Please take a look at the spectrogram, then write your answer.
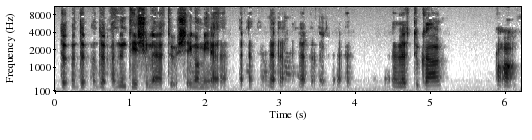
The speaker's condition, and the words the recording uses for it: Stuttering. És még egy dolog, amit szeretnék kiemelni, hogy azok az emberekkel, akiket jól ismerek, sokszor még többet is dadogok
